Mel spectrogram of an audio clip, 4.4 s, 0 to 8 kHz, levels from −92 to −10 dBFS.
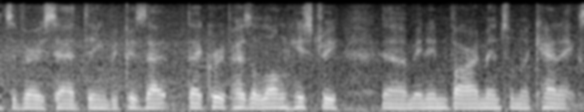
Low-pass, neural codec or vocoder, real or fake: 7.2 kHz; none; real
